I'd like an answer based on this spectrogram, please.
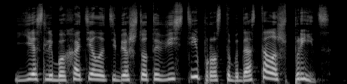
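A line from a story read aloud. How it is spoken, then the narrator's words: Barked retort. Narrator (Russian): рявкнула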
